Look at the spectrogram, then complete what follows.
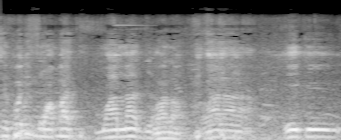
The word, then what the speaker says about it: Mohamed: Mohamed, je ne peux pas prononcer, il faut dire Mohamed.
